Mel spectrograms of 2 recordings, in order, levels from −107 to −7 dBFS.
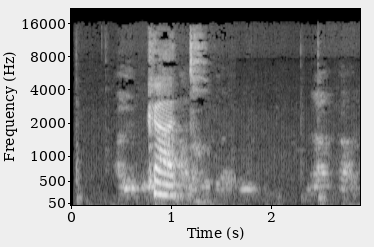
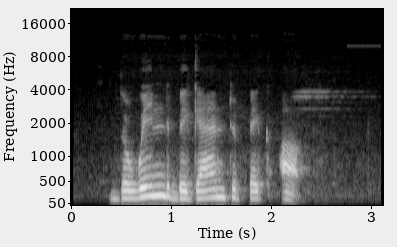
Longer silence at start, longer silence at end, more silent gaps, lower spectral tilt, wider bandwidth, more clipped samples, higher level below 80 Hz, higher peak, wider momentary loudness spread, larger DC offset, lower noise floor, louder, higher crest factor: second, 0.05 s vs 0.4 s; second, 0.05 s vs 0.85 s; neither; second, -1.5 dB/octave vs -10 dB/octave; first, 17 kHz vs 4.6 kHz; neither; first, -60 dBFS vs -70 dBFS; first, -2 dBFS vs -12 dBFS; first, 24 LU vs 10 LU; neither; second, -53 dBFS vs -66 dBFS; first, -18 LUFS vs -26 LUFS; first, 22 dB vs 16 dB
